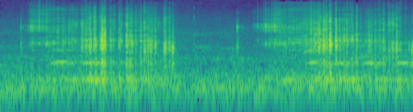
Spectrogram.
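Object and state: Plastic box lid scraped with a twig.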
